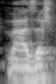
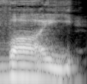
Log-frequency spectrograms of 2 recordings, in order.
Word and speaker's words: why: این سوال رو عزیزان در مورد تلفظ وا هم باید دقت بفرمایید که اش ناخواناست و زمانی که میخواید دابلیو رو تلفظ بکنید در انگلیسی لب‌هاتون باید حالت بوسه باشه و هوا خارج میشه یعنی به این صورت وا وا دقت بکنید نگید وای وی نیست دبلیو و هر جا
